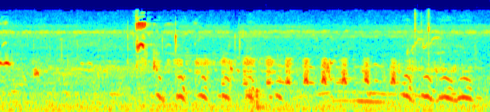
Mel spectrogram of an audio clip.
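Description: American coot giving a rapid series of short, nasal clucking notes, about five or six per second, over steady background hiss.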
